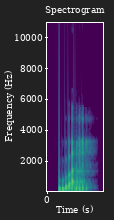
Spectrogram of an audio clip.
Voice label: robot voice one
